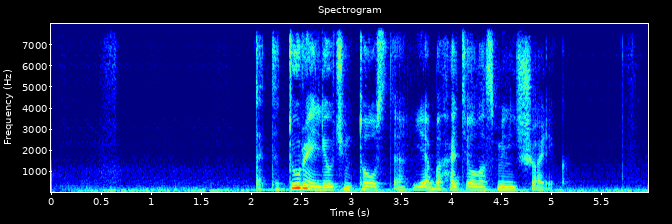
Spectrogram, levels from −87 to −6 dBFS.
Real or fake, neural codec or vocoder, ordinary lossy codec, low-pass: fake; codec, 16 kHz, 0.9 kbps, LongCat-Audio-Codec; none; none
